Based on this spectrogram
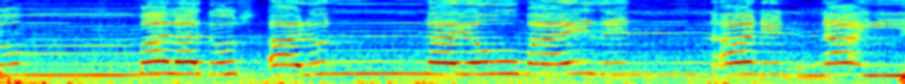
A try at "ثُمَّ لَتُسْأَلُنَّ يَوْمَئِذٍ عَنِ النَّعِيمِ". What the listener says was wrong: یومئذن پہ غنّہ نہیں عانن پہ ہے جی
